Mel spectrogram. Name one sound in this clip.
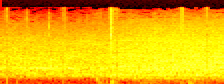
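A heavy body slams down onto a wrestling mat with a thud.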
